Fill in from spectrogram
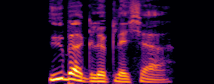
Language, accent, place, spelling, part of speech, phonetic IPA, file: German, Germany, Berlin, überglücklicher, adjective, [ˈyːbɐˌɡlʏklɪçɐ], De-überglücklicher.ogg
- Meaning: inflection of überglücklich: 1. strong/mixed nominative masculine singular 2. strong genitive/dative feminine singular 3. strong genitive plural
